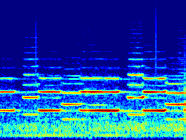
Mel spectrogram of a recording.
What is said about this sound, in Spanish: La ambulancia. Ha llegado el médico.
